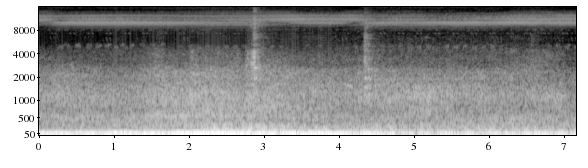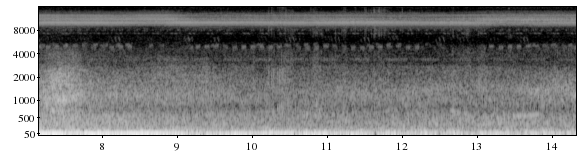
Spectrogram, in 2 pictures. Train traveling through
0.0 9.8

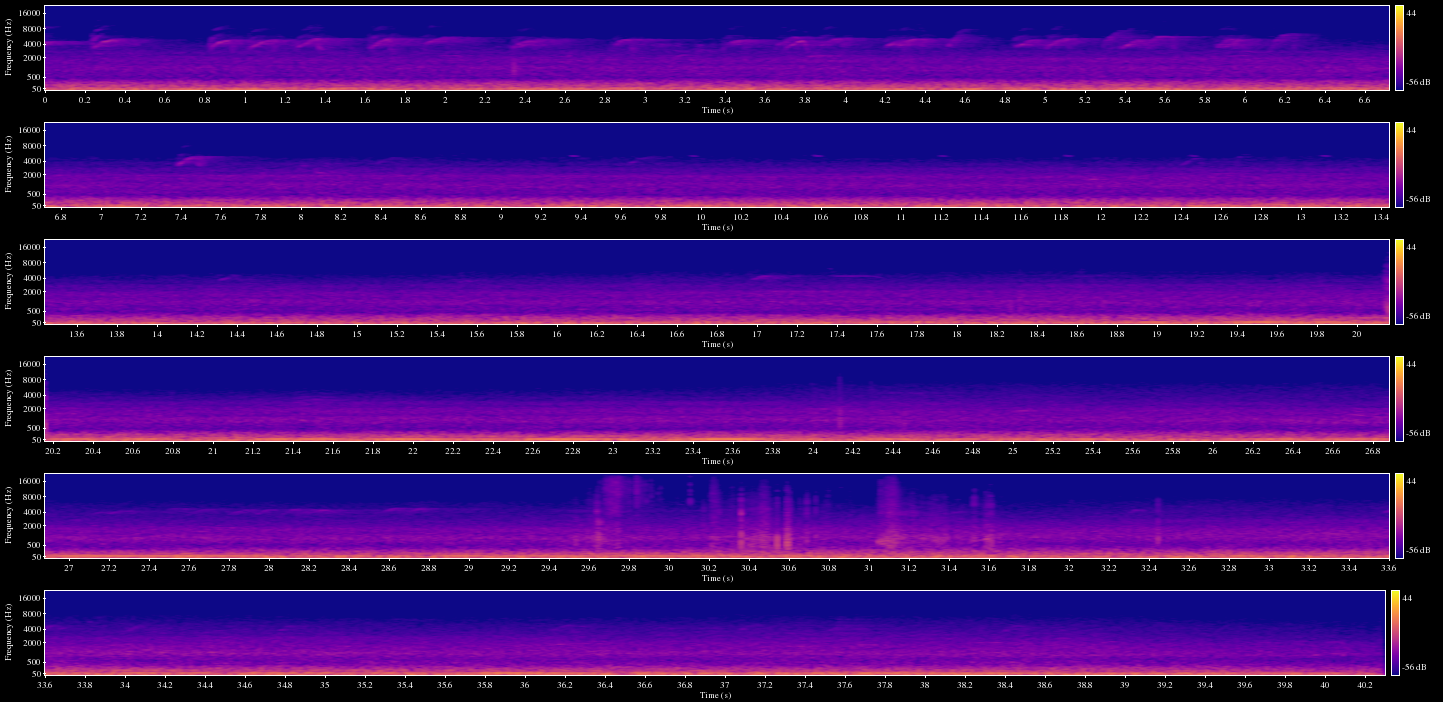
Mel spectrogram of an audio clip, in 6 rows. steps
23.9 24.9, 29.5 32.6

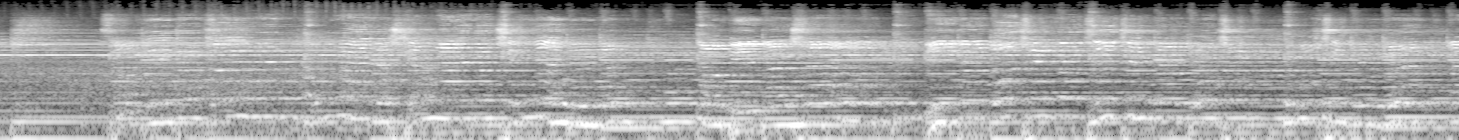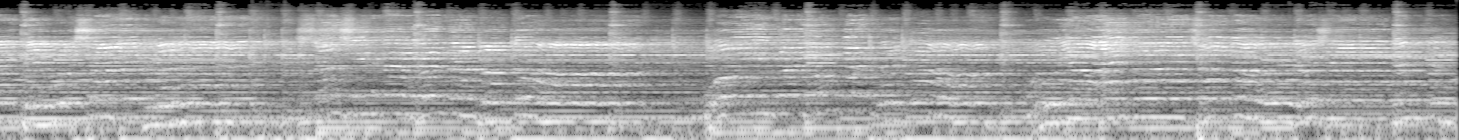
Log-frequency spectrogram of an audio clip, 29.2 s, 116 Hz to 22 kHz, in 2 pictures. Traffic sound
0.0 13.4

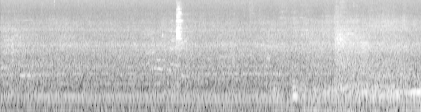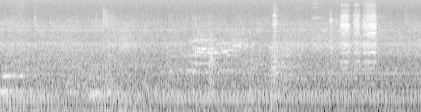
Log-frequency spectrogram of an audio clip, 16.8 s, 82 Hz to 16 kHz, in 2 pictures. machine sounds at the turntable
15.0 16.1

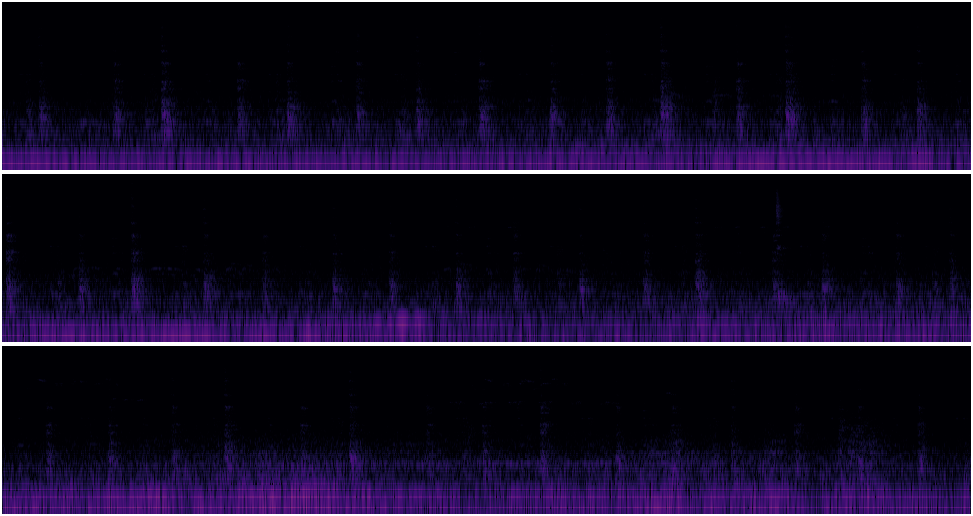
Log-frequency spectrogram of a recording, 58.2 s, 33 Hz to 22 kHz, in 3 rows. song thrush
39.0 41.8, 47.7 51.0

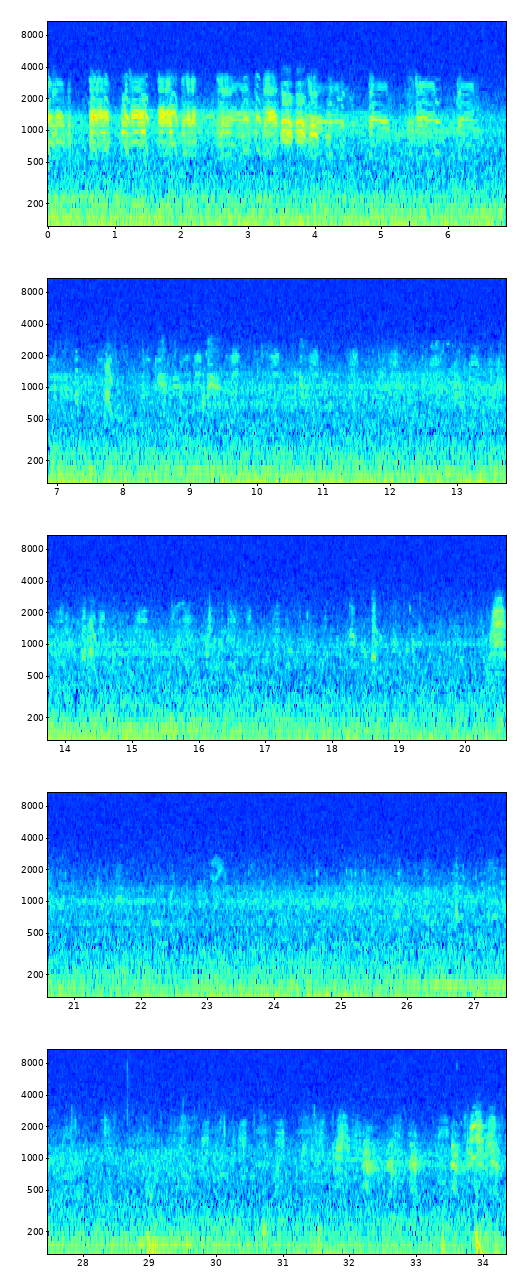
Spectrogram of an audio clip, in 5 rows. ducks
0.0 6.5, 7.2 17.4, 20.4 20.7, 29.3 34.3

